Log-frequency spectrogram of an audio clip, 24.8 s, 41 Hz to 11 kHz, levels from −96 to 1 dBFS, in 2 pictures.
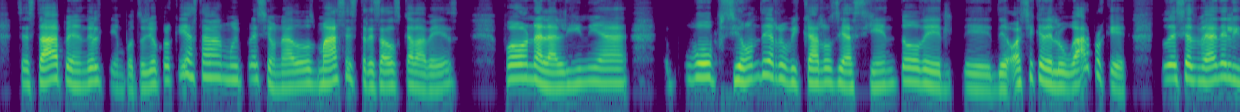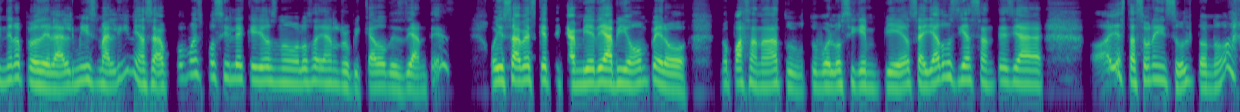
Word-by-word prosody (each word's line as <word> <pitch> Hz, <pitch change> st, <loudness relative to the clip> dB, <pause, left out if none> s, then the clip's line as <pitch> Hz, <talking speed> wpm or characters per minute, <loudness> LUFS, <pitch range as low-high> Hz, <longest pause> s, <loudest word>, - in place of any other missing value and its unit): se 175 Hz, -, -11 dB
estaba 180 Hz, +6 st, +7 dB
perdiendo 175 Hz, -3 st, -2 dB
el 195 Hz, -1 st, -4 dB
tiempo, 140 Hz, -3 st, -13 dB
entonces, 150 Hz, +3 st, -7 dB
yo 170 Hz, -, -4 dB
creo 205 Hz, +4 st, -6 dB
que -, -, -9 dB
ya -, -, +1 dB
estaban 235 Hz, -1 st, -1 dB
muy 210 Hz, -1 st, -5 dB
presionados, 170 Hz, -5 st, -3 dB
más 175 Hz, +5 st, +5 dB
estresados 160 Hz, -4 st, -3 dB
cada 155 Hz, -3 st, -1 dB
vez, 145 Hz, +5 st, -7 dB, 0.5 s
fueron 220 Hz, +1 st, +3 dB
a 190 Hz, -, +9 dB
la 150 Hz, -2 st, +4 dB
línea, 180 Hz, +3 st, -3 dB, 0.5 s
hubo 235 Hz, +2 st, +3 dB
opción 205 Hz, 0 st, -2 dB
de 265 Hz, 0 st, +1 dB
reubicarlos 180 Hz, -3 st, -1 dB
de 175 Hz, -, +1 dB
asiento, 165 Hz, +5 st, -3 dB
del 155 Hz, -4 st, -2 dB
de 140 Hz, -2 st, -5 dB
de 140 Hz, +2 st, -2 dB
ahora 170 Hz, -, +1 dB
sí 235 Hz, -, -8 dB
que 220 Hz, -, +1 dB
del 170 Hz, -2 st, +3 dB
lugar, 155 Hz, +2 st, +2 dB
porque 135 Hz, -5 st, -5 dB, 0.3 s
tú -, -, -9 dB
decías 220 Hz, 0 st, +2 dB
me 195 Hz, -2 st, 0 dB
dan 200 Hz, +4 st, +5 dB
el 230 Hz, -1 st, +2 dB
dinero 205 Hz, +3 st, -1 dB
pero 175 Hz, -4 st, +2 dB
de 155 Hz, -2 st, +4 dB
la 140 Hz, -1 st, +3 dB
misma 170 Hz, 0 st, 0 dB
línea, 245 Hz, -, -4 dB
o -, -, -3 dB
sea, 155 Hz, -3 st, +2 dB
¿cómo 225 Hz, +5 st, -7 dB
es 275 Hz, -, -8 dB
posible 225 Hz, -2 st, -3 dB
que 200 Hz, -, -2 dB
ellos 195 Hz, -1 st, 0 dB
no 180 Hz, -1 st, -3 dB
los 180 Hz, +1 st, -3 dB
hayan 175 Hz, -3 st, -2 dB
reubicado 150 Hz, 0 st, -3 dB
desde 145 Hz, 0 st, -2 dB
antes?, 130 Hz, 0 st, -4 dB, 0.5 s
oye, 195 Hz, +2 st, +3 dB
¿sabes 195 Hz, +3 st, +5 dB
que?, 200 Hz, -, +3 dB
te 180 Hz, +1 st, -17 dB
cambié 165 Hz, +1 st, +4 dB
de 185 Hz, 0 st, +6 dB
avión 175 Hz, +1 st, +4 dB
pero 145 Hz, -, +1 dB, 0.3 s
no 170 Hz, -, -8 dB
pasa 180 Hz, 0 st, +1 dB
nada 155 Hz, +2 st, +3 dB
tu 150 Hz, -5 st, -8 dB
tu 155 Hz, +3 st, -10 dB
vuelo 155 Hz, +1 st, 0 dB
sigue 160 Hz, -1 st, -3 dB
en 145 Hz, -2 st, -11 dB
pie, 150 Hz, 0 st, -1 dB
o -, -, -4 dB
sea, 155 Hz, -, +2 dB
ya 175 Hz, +4 st, +3 dB
2 235 Hz, +1 st, -3 dB
días 200 Hz, -1 st, 0 dB
antes 180 Hz, +1 st, -3 dB
ya, 170 Hz, -2 st, +3 dB, 0.6 s
ay, -, -, -1 dB
hasta 185 Hz, -, +1 dB
es 180 Hz, -, -7 dB
un 200 Hz, -, -1 dB
insulto, 170 Hz, -5 st, -3 dB
¿no? 150 Hz, +5 st, -6 dB
175 Hz, 220 wpm, -23 LUFS, 155-200 Hz, 0.6 s, a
